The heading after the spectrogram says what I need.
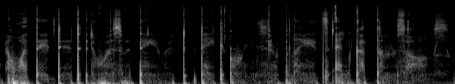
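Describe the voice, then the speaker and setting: A woman telling a true crime story as ASMR in a breathy whisper, in short, halting phrases with pauses. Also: a little mellow.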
